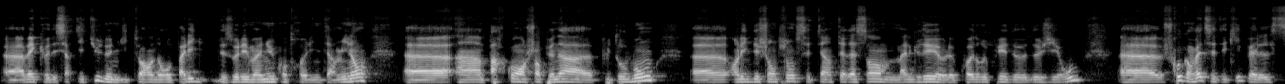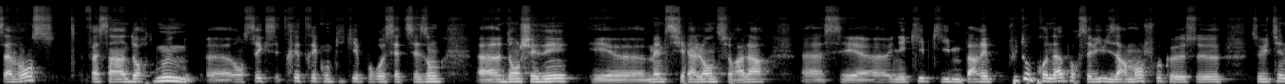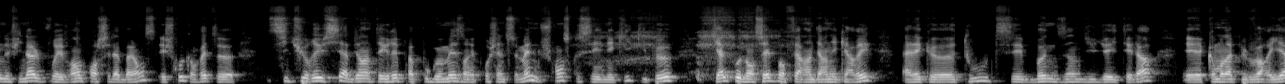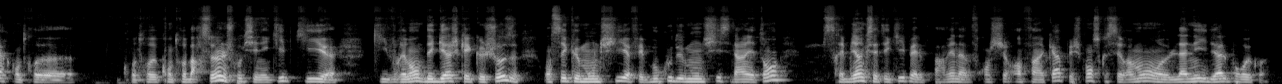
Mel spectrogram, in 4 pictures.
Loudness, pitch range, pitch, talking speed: -19 LUFS, 115-145 Hz, 125 Hz, 230 wpm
